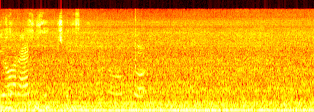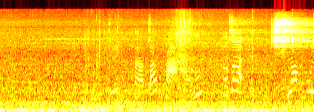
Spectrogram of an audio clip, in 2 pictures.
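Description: Steady low engine and road drone inside the cabin of a moving vehicle. Voices come through briefly near the start and again in the last few seconds.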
